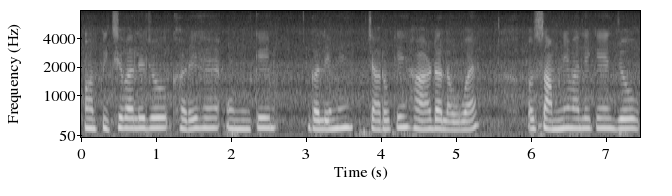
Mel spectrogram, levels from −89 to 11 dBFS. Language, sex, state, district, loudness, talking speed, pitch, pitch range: Hindi, female, Maharashtra, Gondia, -14 LUFS, 160 wpm, 230 Hz, 215-235 Hz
